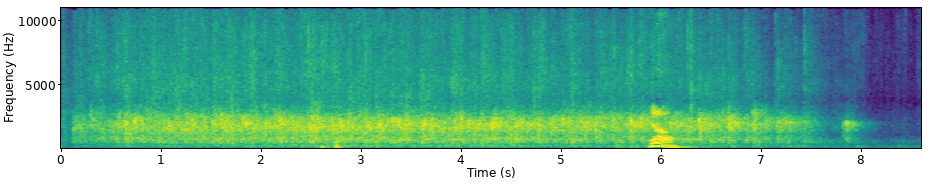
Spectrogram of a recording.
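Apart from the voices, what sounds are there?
audience applause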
